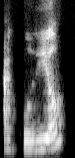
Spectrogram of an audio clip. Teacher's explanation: la palabra acudió, a, cu, son sílabas átonas. Y la sílaba tónica sería dio, porque precisamente vean que la O tiene además un acento marcado, que indica que esa es la palabra, esa es la sílaba fuerte, la sílaba con mayor marca del acento.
